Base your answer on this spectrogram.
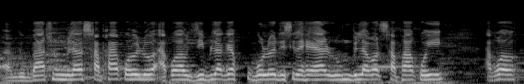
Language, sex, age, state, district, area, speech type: Assamese, female, 60+, Assam, Morigaon, rural, spontaneous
